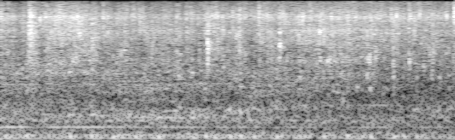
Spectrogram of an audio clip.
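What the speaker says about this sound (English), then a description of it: "So go ahead, hose out the drips." Water from a garden hose sprays into a bin to rinse it out, a steady, close rushing and splashing wash with a low hum beneath and no speech.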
